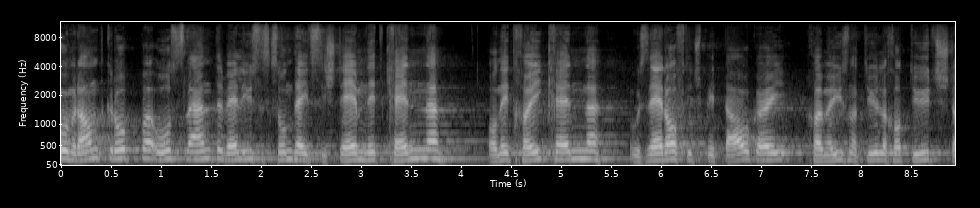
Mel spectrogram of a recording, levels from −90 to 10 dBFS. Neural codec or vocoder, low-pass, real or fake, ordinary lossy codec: none; 10.8 kHz; real; Opus, 64 kbps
